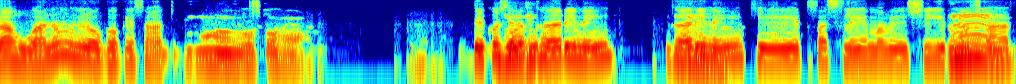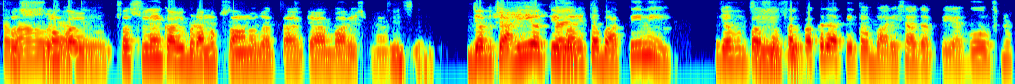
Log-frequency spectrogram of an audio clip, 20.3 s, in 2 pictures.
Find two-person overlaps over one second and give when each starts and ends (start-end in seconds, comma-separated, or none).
9.5-11.0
